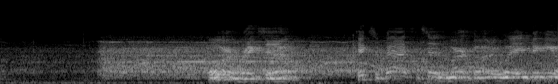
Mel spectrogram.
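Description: A television plays loudly in a room.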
